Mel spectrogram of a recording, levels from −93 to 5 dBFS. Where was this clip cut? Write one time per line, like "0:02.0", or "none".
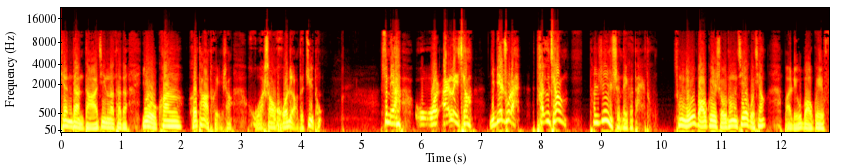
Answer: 0:08.7
0:10.2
